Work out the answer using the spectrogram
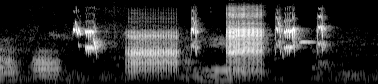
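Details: Nias hill myna producing harsh, drawn-out broadband squawks between short nasal notes and thin whistles, an uneven sequence used as a training song for pet mynas.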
